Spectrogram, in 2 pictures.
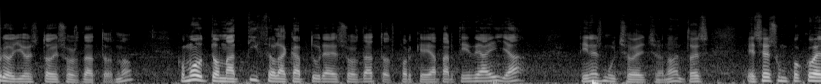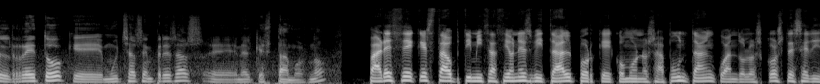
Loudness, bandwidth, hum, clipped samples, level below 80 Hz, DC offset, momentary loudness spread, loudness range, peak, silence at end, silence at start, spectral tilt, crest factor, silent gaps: -22 LUFS; 14.5 kHz; none; under 0.1%; -36 dBFS; under 0.1%; 13 LU; 8 LU; 0 dBFS; 0 s; 0 s; -6.5 dB/octave; 22 dB; none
